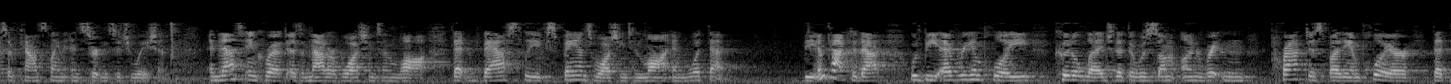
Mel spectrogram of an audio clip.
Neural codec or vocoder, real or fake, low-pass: none; real; 7.2 kHz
